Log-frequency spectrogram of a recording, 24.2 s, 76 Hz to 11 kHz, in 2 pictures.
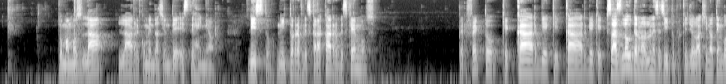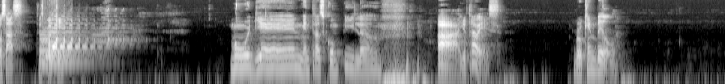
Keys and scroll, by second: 0.2 super+s, 1.4 super+s, 5.1 Return.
